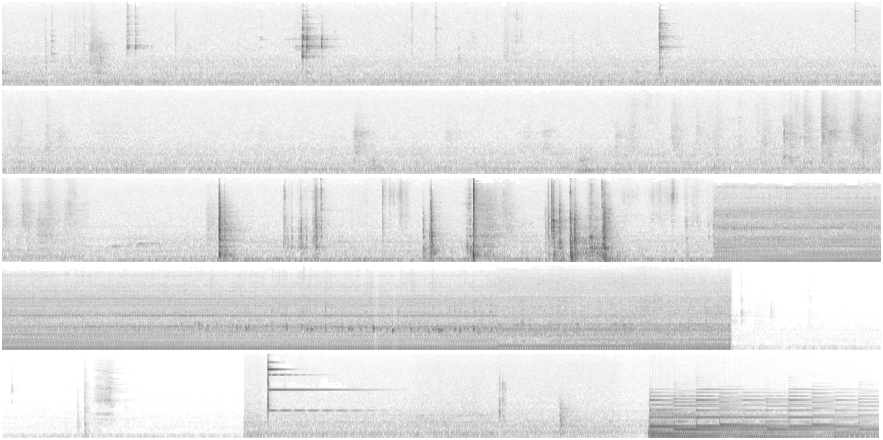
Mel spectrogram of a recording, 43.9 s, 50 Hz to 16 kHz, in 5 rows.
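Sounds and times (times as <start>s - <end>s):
espresso machine pump humming: 24.7s - 33.7s
ringing clink: 37.8s - 39.1s.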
